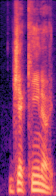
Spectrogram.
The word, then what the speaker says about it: Giacchino: Giacchino.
